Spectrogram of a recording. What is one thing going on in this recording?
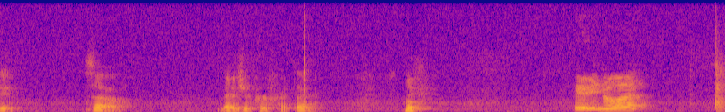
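A young man speaks casually in short bursts, close by.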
